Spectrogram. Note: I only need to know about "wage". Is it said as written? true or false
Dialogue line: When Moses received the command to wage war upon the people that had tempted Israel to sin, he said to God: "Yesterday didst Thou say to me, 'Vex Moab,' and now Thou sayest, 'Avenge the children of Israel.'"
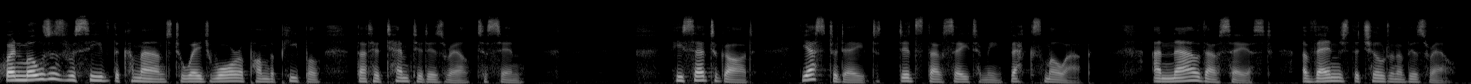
true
